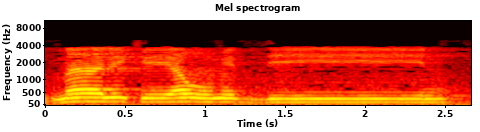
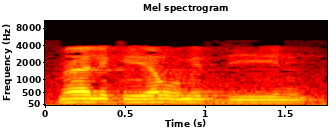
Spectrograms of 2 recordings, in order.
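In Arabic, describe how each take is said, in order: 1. الحرف الذي قبل النون الأخيرة يُمَدّ مدًّا متوسطًا. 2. الحرف الذي قبل النون الأخيرة يُمَدّ مدًّا قصيرًا. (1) "كم حركة؟ أربعة. بيسموه التوسط" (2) "مديناه كم حركة؟ جوز"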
